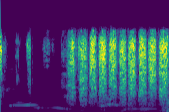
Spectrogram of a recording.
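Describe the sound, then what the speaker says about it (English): Rapid rhythmic rasping of a nail file on fingernails as they are evened out, with about ten quick regular strokes close up. Faint scattered tones come first, then the strokes. "Might as well just get all the filing before you pick up the drill out of the way."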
